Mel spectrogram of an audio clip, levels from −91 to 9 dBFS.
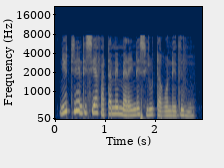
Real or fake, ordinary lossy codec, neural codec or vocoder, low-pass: real; none; none; 7.2 kHz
